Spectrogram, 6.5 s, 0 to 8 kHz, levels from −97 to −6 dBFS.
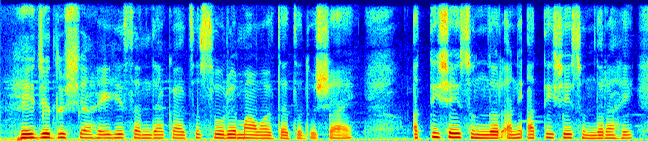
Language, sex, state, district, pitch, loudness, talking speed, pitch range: Marathi, female, Maharashtra, Dhule, 190 Hz, -18 LUFS, 155 wpm, 175-200 Hz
